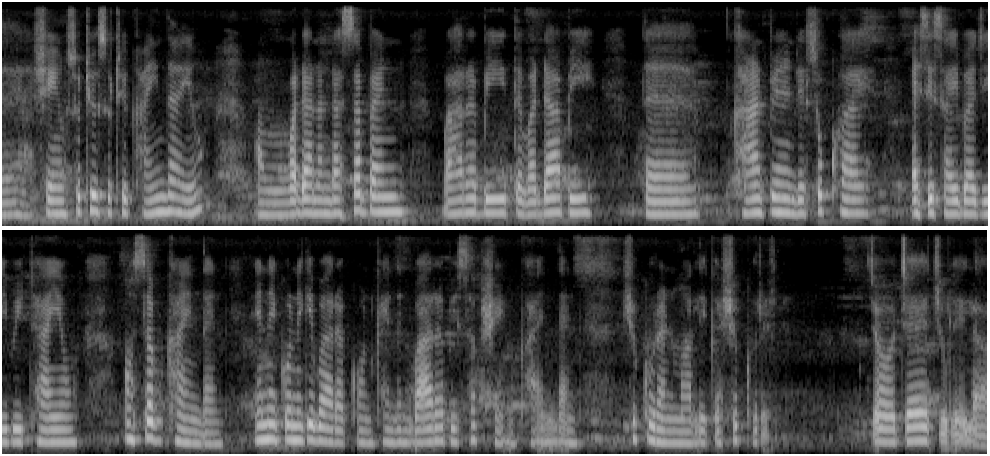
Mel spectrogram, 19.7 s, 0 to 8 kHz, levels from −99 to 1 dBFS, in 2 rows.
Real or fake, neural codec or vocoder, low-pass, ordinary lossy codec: real; none; 7.2 kHz; none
